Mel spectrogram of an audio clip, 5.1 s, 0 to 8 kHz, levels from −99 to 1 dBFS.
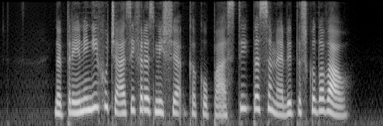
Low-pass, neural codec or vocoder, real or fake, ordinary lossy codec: none; codec, 16 kHz, 0.5 kbps, FunCodec, trained on LibriTTS, 25 frames a second; fake; none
